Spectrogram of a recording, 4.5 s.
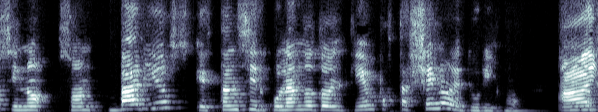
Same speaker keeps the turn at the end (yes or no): no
